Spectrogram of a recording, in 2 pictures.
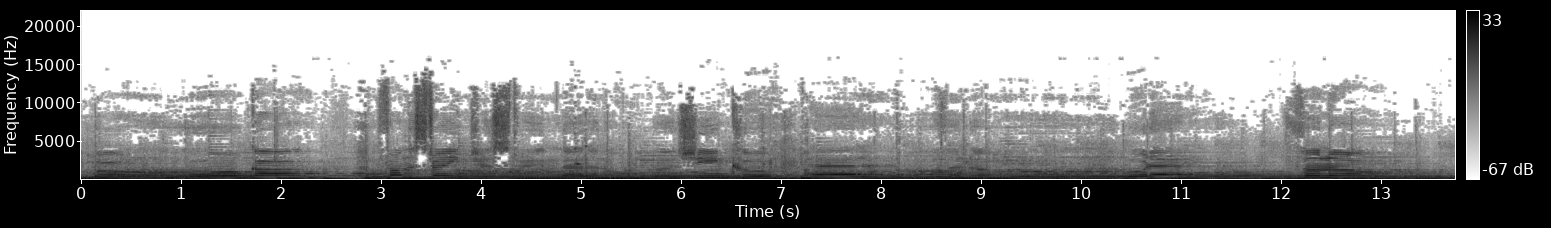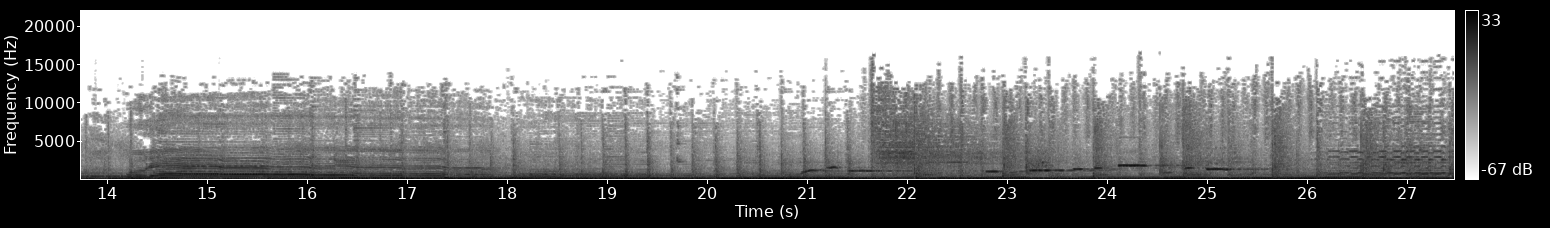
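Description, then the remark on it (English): A whistled melody weaves through lively instrumental music with a violin, the two lines trading quick phrases over a steady, full accompaniment that stays loud throughout, with no talking. “It's a lot of whistling.”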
